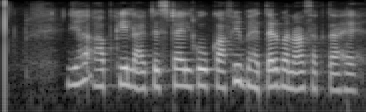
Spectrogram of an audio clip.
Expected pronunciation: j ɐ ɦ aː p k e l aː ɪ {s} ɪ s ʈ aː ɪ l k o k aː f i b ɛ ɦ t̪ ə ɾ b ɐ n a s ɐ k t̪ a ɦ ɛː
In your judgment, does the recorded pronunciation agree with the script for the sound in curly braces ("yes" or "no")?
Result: no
